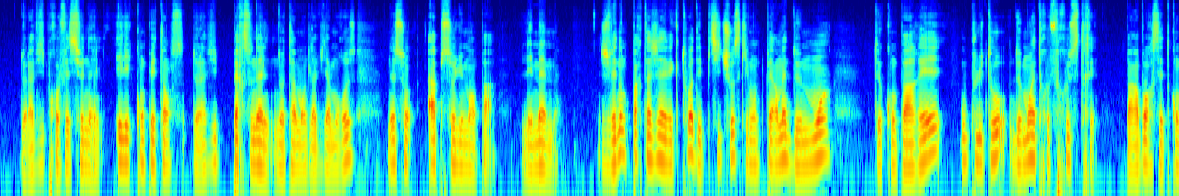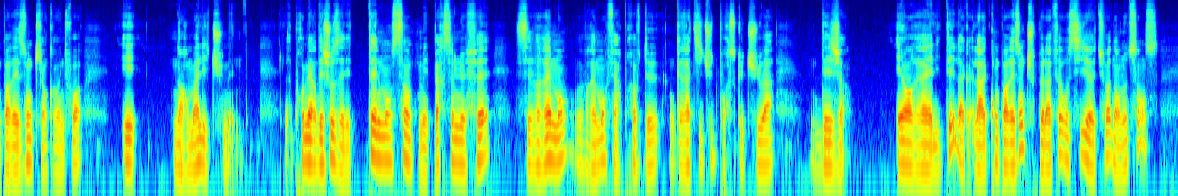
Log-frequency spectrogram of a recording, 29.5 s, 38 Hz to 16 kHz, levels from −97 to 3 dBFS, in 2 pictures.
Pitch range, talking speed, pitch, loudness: 95-115 Hz, 205 wpm, 105 Hz, -27 LUFS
